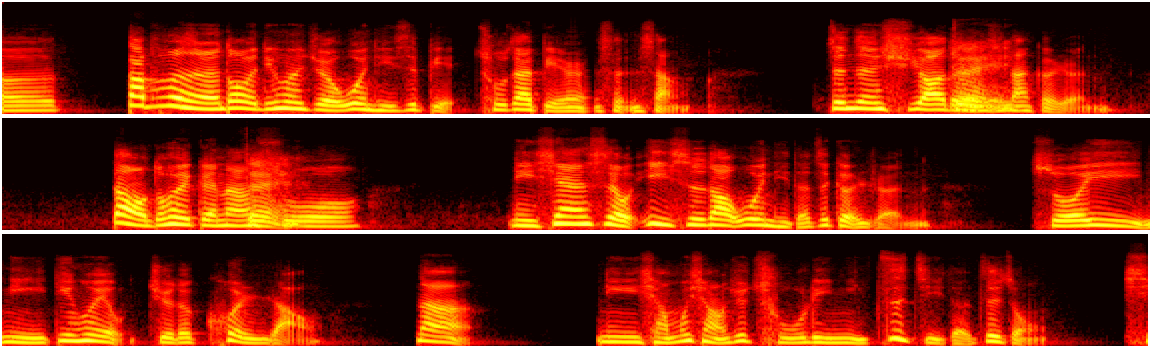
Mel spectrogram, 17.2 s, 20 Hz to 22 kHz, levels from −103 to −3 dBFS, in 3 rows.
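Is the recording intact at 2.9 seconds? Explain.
No. From 2.83 to 2.90 s there is a short stall from a late packet: the jitter buffer ran dry and the last sound was stretched about 36 ms, so a held, slightly buzzy sound appears. It shows as repeated, smeared harmonics in the spectrogram. From 2.91 to 2.98 s, short concealed packet loss replaced about 40 ms of speech with an extrapolated continuation, heard as a brief smear or wobble. This appears as a blurred patch.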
